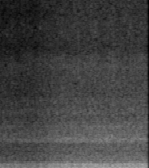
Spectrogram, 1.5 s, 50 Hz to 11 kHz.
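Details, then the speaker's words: Long-stalled Dodge wagon V8 first run after unseizing, salvaged carb possibly from a boat: steady even low rumble, smooth firing beat, no ticks or knocks; normal idle. "so I don't know if it came from a boat or I don't know. No way, it's idling, guys."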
